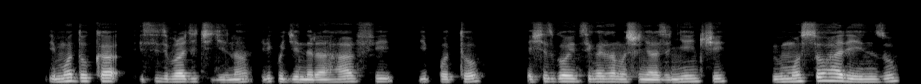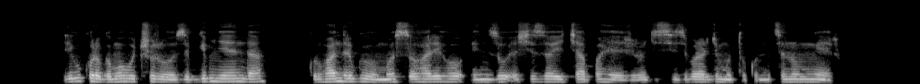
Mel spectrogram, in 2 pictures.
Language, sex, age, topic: Kinyarwanda, male, 18-24, government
